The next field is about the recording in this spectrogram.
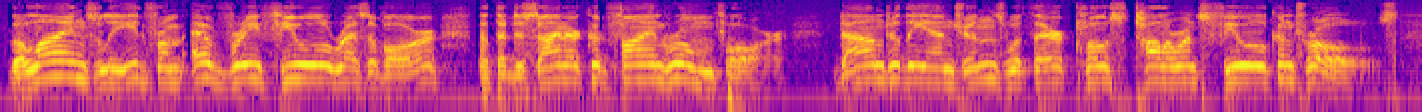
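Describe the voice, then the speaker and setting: A man's voice: high-pitched, big pitch swings, measured pace, hardly any pauses, a bit bright. An American man narrating a mid-century military training film from a script in a dramatic, emphatic manner. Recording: dull lo-fi old film soundtrack.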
